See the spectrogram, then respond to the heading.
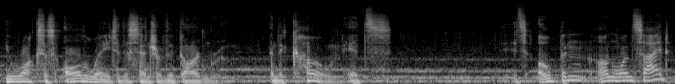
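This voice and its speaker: Deep rattled survivor dude, slangy sweary audio diary, rambling and animated, music behind, podcast drama. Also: male voice, moderate pace. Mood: awed, tense. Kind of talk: casual confessional audio-diary monologue.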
